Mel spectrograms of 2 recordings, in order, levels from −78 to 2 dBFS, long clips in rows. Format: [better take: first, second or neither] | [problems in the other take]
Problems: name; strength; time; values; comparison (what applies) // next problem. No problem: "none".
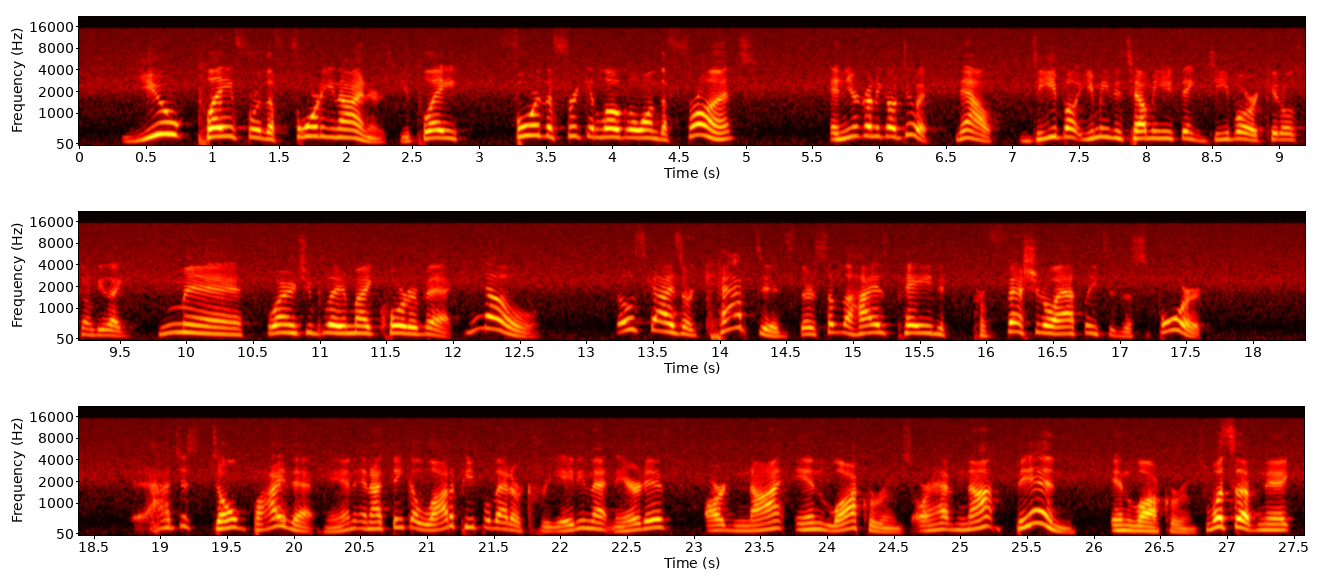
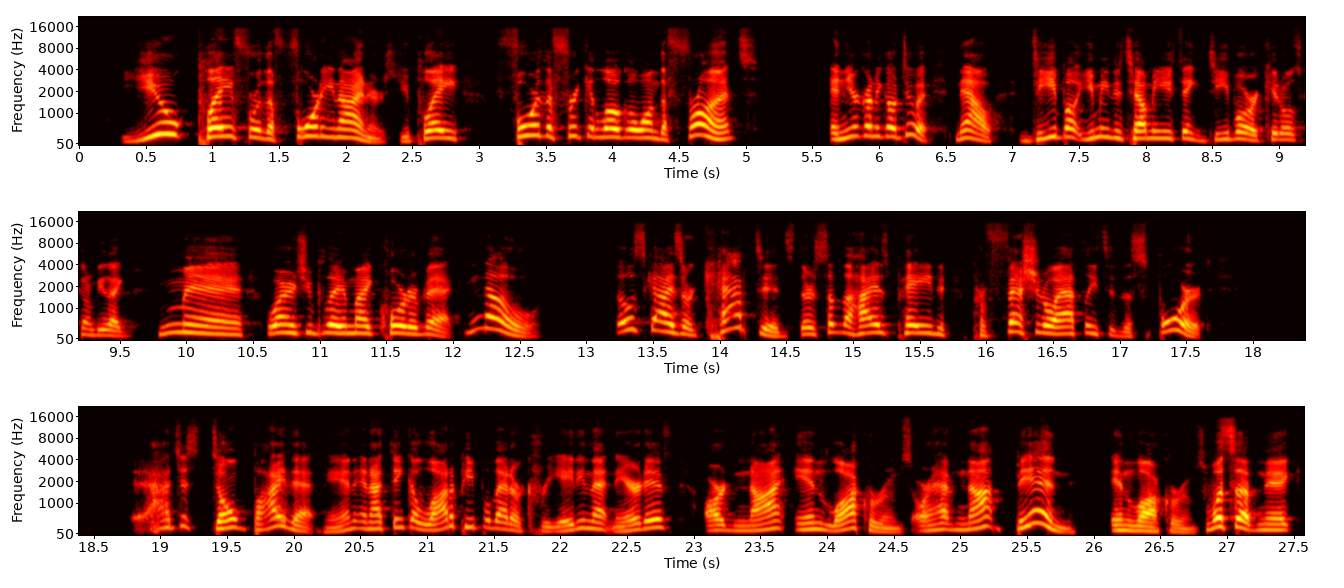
second | hiss; noticeable; throughout; 15 dB below the speech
